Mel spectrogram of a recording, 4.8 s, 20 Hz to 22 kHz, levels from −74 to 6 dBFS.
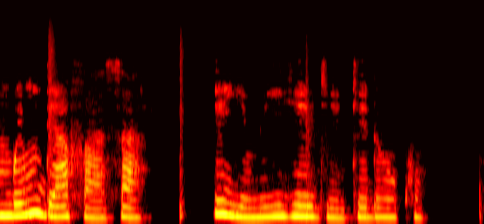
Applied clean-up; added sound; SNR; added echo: neural mask model RNNoise.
